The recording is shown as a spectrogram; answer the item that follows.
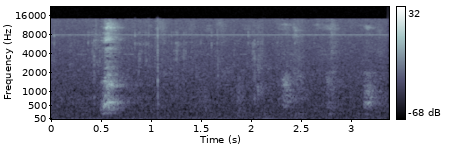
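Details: Mitzie, a mother cat, with her fifteen-day-old kittens, which are learning to walk. A short, loud, harmonic mew is followed by three fainter, shorter mews about half a second apart, indoors over a quiet background hiss.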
